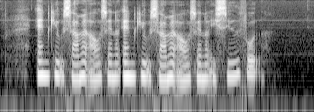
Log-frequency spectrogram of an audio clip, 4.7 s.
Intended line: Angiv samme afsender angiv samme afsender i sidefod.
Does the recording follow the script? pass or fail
pass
